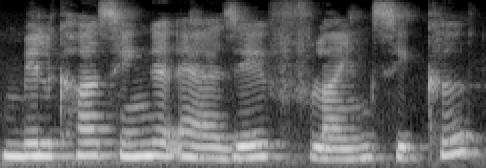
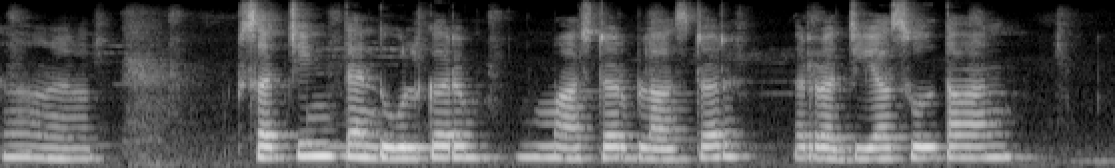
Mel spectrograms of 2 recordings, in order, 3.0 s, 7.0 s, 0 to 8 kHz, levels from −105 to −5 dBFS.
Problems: background sounds at intervals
